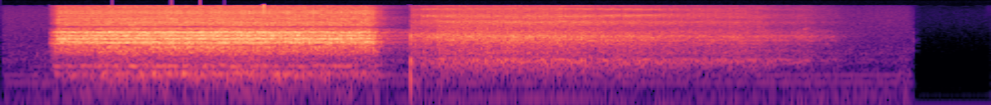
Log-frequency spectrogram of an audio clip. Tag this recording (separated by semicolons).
liking; gas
